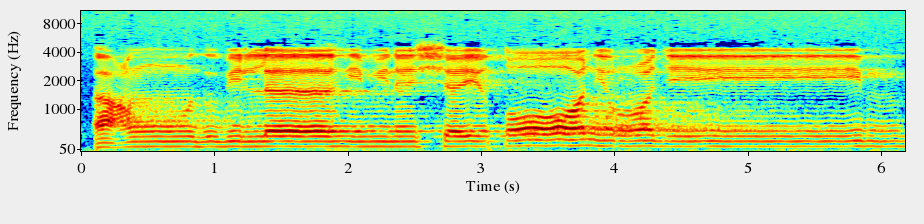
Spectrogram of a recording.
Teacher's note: Lafz jalalah dibaca nipis 2 harakat. · Di akhir barulah dirapatkan mulut bagi menyempurnakan huruf mim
